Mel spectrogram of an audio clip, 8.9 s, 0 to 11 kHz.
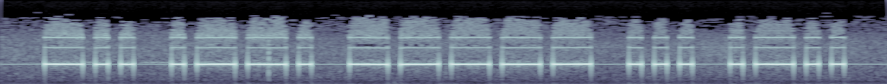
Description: Morse code, heard as a keyed tone, about 10 wpm, 790 Hz, with radio noise. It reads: DP0SL
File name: DP0SL cq dp0sl record on tape k by DL4IE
